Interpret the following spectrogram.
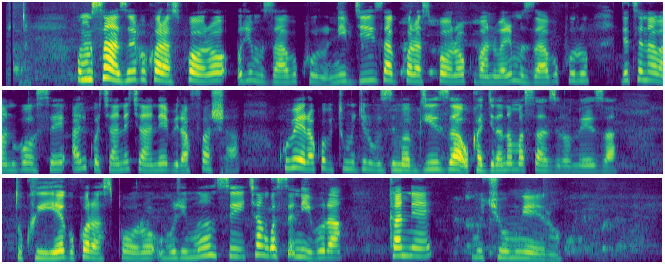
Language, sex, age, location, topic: Kinyarwanda, female, 18-24, Kigali, health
